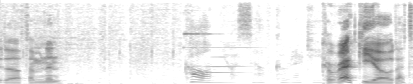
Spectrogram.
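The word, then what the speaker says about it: Korekiyo: Korekio, that's how you say it.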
